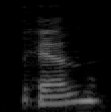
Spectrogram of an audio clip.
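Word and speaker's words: פ: Often, if it's standing by itself like this, it's not going to have a dagesh, so it's going to be pronounced with the F. If you have a dagesh, it's going to be a P. If no dagesh, it's going to be an F.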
